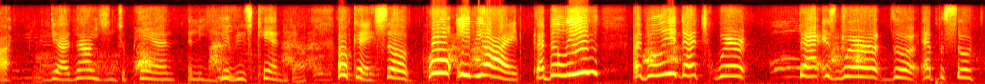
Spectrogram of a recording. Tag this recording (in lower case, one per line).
speech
